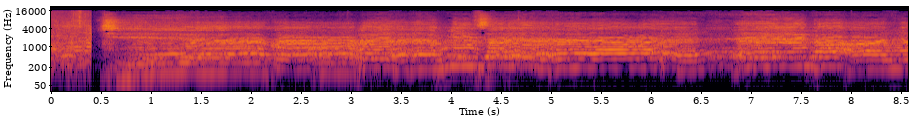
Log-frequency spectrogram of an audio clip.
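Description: A group of voices singing a slow traditional Bhutanese circle-dance song, holding long drawn-out notes. It starts after a brief break about half a second in.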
